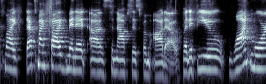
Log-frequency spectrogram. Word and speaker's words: Otteau: Excuse me, can you spell that name again? Otteau, it's OTTEAU.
